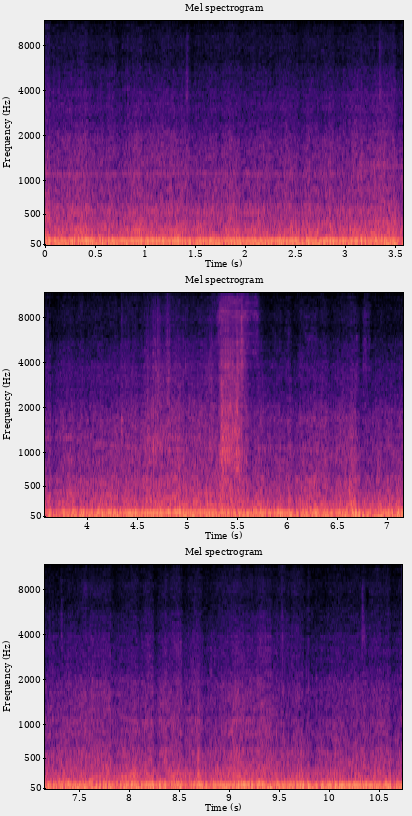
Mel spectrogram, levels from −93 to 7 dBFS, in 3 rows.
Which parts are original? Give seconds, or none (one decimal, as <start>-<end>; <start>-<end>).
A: 0.0-5.4; 6.0-10.7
